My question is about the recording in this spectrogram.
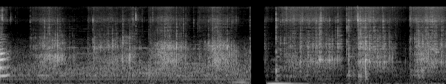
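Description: Peanuts dry-roasting in a pan, stirred with a wooden spatula so that they rattle and scrape against the pan in repeated strokes. The sound breaks off for a moment a little past halfway, then the stirring goes on.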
